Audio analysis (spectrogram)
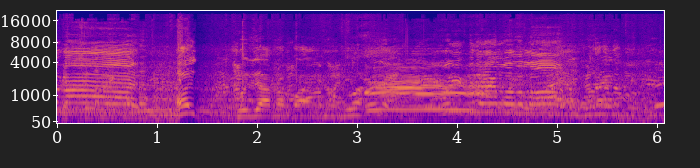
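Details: Cattle at a Chattogram market where a farmer buys Sahiwal bull calves, mid-January: loud, harmonic lowing rising and falling, one moo after another from several animals, with bargaining voices and a sharp knock near the start.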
